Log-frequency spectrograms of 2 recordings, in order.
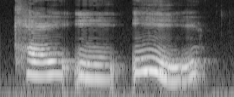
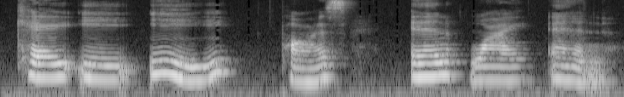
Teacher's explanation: My emphasis is falling on the E and the N at the end of these chunks of letters.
